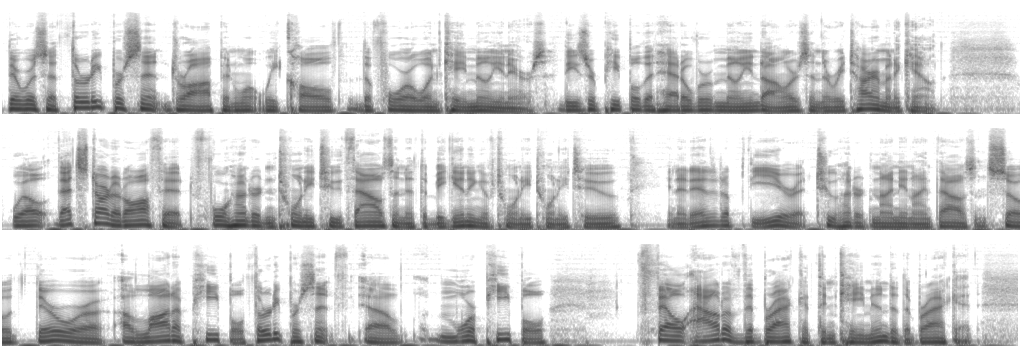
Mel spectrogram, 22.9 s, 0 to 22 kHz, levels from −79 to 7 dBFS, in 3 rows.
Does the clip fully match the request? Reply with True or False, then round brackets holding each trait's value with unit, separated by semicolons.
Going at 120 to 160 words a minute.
False (170 wpm)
